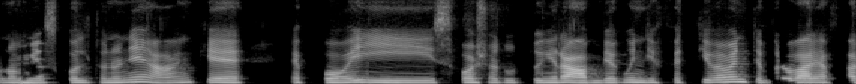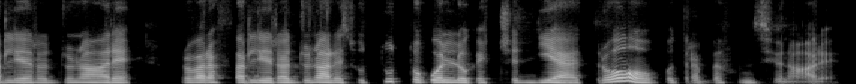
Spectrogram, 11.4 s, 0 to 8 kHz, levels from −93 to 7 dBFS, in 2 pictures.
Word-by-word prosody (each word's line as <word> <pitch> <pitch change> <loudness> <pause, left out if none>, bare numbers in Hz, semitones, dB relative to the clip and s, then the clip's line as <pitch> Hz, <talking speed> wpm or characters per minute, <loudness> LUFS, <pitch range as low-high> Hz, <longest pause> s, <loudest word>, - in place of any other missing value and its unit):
non 175 0 -4
mi 180 0 0
ascoltano 185 -1 -5
neanche 190 -3 0 0.3
e 195 -1 -9
poi 180 -2 0
sfocia 185 +2 -4
tutto 180 0 -8
in 180 - 0
rabbia. 175 -2 +5
Quindi, 200 -1 -1
effettivamente, 205 +3 -1
provare 190 +1 +3
a 185 - -2
farli 190 -1 -2
ragionare 180 0 -1 0.3
provare 200 +1 +3
a 200 - -1
farli 195 -1 0
ragionare 185 +1 +2
su 185 +1 -13
tutto 260 -6 -5
quello 200 -3 +4
che 175 0 -10
c'è 180 - -11
dietro, 180 - +3
potrebbe 175 0 -14
funzionare. 90 - -11
185 Hz, 145 wpm, -25 LUFS, 175-195 Hz, 0.3 s, rabbia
